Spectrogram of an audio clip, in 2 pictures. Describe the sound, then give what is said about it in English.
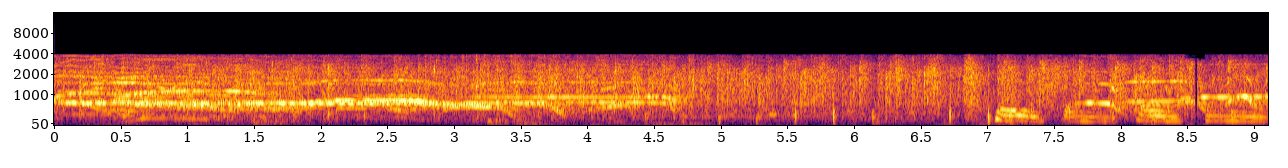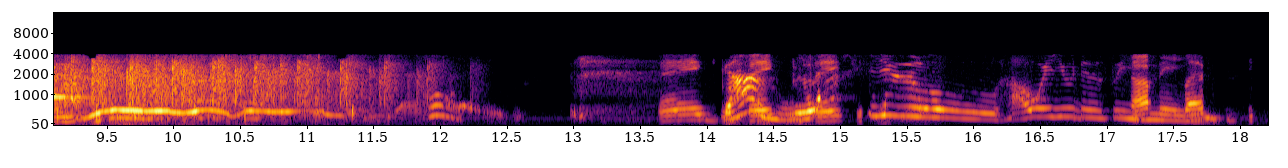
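A church audience breaks into loud, sustained hand-clap praise with cheering voices for about twelve seconds, welcoming a woman who will lead the evening Bible lesson, then the clapping fades and a single person begins speaking. “So we're going to welcome her with a hand clap praise.”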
